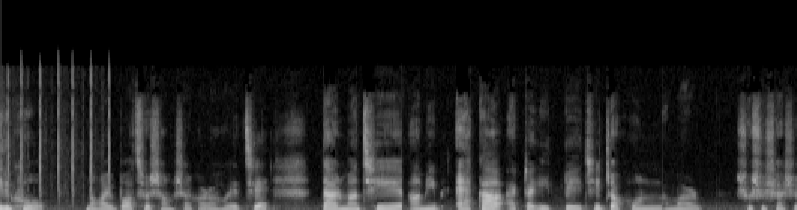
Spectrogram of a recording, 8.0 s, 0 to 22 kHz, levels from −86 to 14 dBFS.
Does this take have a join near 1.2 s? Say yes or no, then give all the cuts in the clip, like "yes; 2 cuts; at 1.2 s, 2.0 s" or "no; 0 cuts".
no; 2 cuts; at 4.1 s, 6.6 s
